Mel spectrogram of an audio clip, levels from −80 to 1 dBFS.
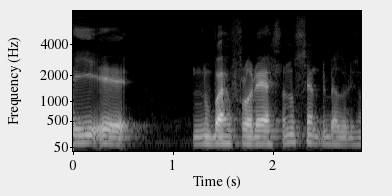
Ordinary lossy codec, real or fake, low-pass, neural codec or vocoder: none; real; none; none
